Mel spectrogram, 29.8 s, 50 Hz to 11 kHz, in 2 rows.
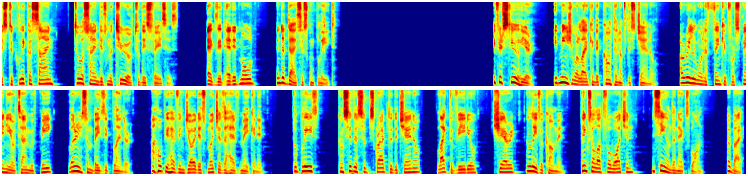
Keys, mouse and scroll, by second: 0.7 click, 4.1 Tab, 4.7 KP_Decimal, 5.1-5.4 scroll down 1, 5.4 middle click.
